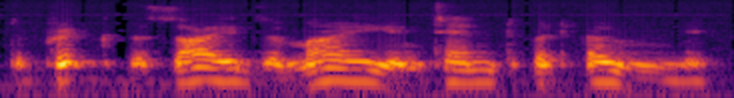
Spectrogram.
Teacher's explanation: this orphan or rogue unaccented syllable at the end of the line. It makes the line 11 syllables long, or hendecasyllabic. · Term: feminine ending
